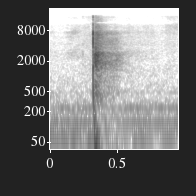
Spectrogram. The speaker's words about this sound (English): Okay, we'll do the clap thing one more time. Just, I don't even know if it's going to work, but it's might as well try.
